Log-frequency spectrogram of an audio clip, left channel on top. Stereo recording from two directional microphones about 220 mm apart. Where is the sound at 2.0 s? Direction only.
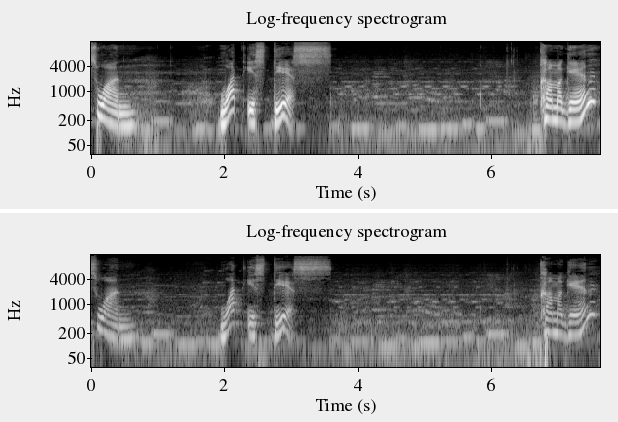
25° left (ahead or behind).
